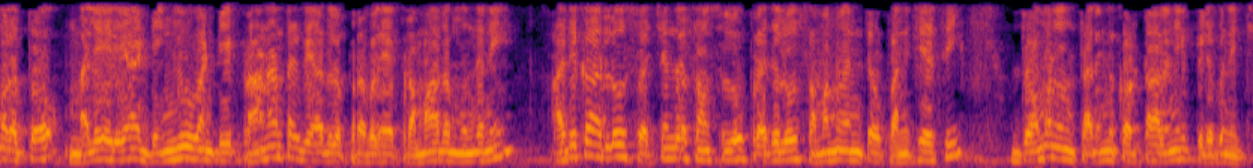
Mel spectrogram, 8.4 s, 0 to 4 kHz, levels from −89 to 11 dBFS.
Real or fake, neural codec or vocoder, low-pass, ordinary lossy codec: fake; vocoder, 44.1 kHz, 128 mel bands, Pupu-Vocoder; 3.6 kHz; MP3, 32 kbps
